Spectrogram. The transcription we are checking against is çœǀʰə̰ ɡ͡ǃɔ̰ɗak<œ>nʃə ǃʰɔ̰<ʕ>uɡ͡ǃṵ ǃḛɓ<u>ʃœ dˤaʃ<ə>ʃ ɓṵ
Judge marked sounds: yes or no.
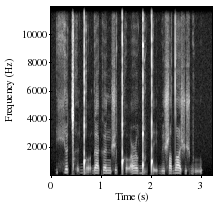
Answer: yes, yes, no, no

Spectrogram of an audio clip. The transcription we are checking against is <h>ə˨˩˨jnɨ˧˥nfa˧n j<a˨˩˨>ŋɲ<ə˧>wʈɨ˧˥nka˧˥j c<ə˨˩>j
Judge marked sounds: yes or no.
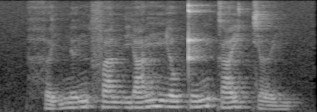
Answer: yes, no, yes, yes

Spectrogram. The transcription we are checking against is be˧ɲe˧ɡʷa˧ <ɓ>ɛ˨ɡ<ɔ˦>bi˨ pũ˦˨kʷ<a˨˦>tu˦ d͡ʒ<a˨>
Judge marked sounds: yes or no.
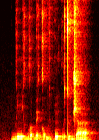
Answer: yes, no, yes, no

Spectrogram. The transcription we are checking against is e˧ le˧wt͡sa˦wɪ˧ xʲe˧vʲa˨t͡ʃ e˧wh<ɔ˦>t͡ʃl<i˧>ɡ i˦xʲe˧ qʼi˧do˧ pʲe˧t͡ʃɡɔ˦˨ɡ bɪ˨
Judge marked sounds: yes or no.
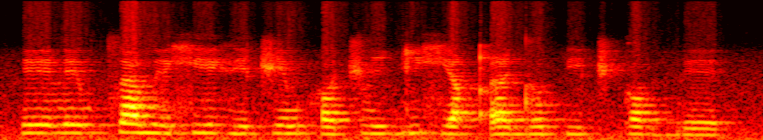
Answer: no, yes

